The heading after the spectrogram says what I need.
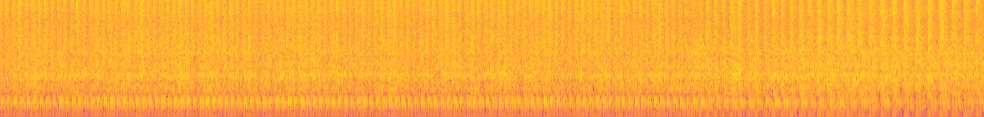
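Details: Old engine's first start attempt on a temporary coil ignition: slow, uneven chuffing with a hollow puff on some strokes. The intake valve appears to be leaking but is not hanging open; the owner plans to pull the cylinder head and lap the valves.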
